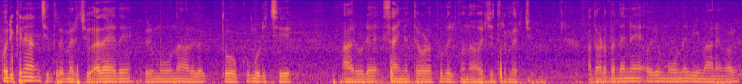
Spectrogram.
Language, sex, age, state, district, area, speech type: Malayalam, male, 18-30, Kerala, Malappuram, rural, spontaneous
